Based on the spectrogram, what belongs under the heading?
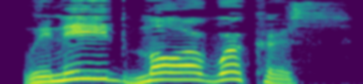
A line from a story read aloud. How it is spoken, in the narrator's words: barked, more upset than I had ever seen him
